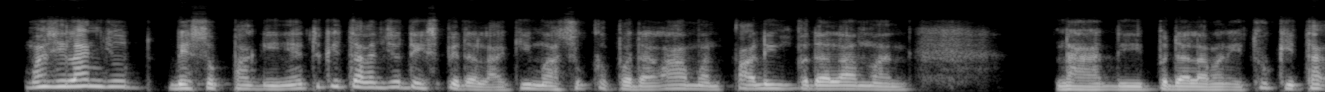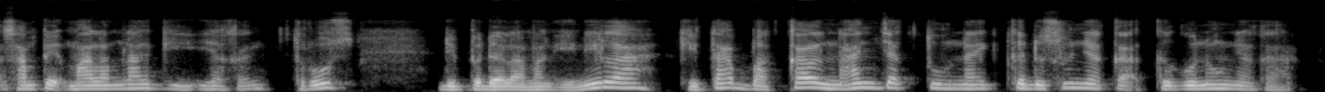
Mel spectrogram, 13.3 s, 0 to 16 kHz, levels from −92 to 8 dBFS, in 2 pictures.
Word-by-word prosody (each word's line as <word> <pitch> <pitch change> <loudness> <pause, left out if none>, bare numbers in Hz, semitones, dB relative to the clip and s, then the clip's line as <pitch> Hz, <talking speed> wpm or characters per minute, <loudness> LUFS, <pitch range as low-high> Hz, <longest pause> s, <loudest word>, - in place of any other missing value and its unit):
Masih 230 +2 +5
lanjut, 230 -4 +2 0.2
besok 165 +1 +1
paginya 140 0 0
itu 165 - -6
kita 235 -2 +1
lanjut 200 0 0
di 185 - +1
sepeda 160 -6 0
lagi 105 +1 -5
masuk 130 +2 -3
ke - - -8
pedalaman 135 +1 -1
paling 150 +3 0
pedalaman. 140 -5 +2 0.7
Nah 120 -2 +1
di 120 0 +1
pedalaman 120 -3 +2
itu 110 - -8
kita 165 -2 -2
sampai 145 -1 +1
malam 140 +2 +2
lagi, 145 -6 -3
ya 135 -1 -5
kan. 140 +3 -10
Terus 175 +7 -1 0.4
di 125 - -1
pedalaman 120 -2 +4
inilah 165 - +2
kita 130 +10 -1
bakal 145 +7 +2
nanjak 185 +3 0
tuh 175 -3 -3
naik 155 -1 -2
ke 165 - +3
dusun 175 +4 0
nya 165 - -1
Kak, - - -7
ke 140 - +1
Gunungnya, 140 +1 +1
Kak. 115 -2 -12
145 Hz, 185 wpm, -23 LUFS, 125-170 Hz, 0.7 s, Masih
